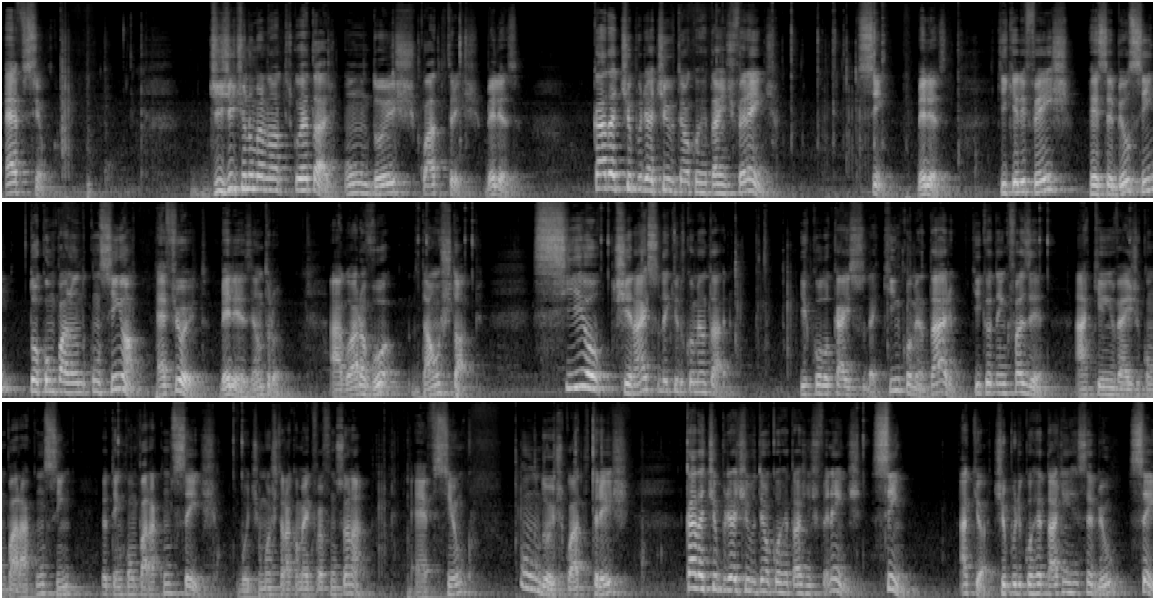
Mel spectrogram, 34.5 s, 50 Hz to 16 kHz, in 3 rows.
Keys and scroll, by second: 0.5 F5, 12.6 F8, 26.6 F5.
